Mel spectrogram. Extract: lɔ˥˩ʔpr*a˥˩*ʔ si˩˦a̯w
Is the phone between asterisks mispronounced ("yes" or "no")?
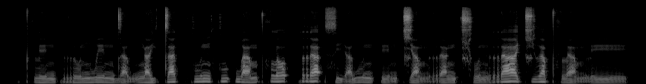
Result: no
